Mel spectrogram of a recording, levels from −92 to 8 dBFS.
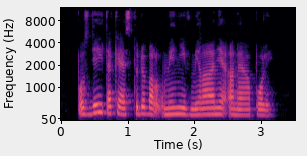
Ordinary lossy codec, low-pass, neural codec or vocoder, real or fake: Opus, 32 kbps; 10.8 kHz; none; real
